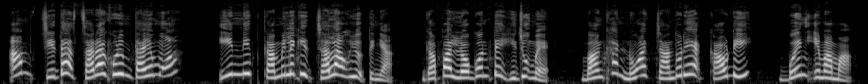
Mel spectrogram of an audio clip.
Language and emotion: Santali, angry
